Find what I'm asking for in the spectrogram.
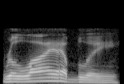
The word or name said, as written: reliably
